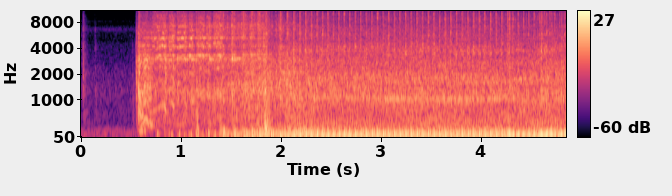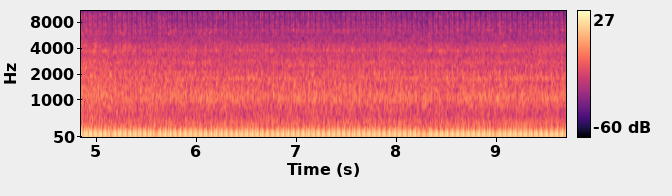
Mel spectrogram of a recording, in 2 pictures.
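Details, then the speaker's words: Toro TimeCutter MX 4200 twin-cylinder zero-turn mower: it cranks, starts and idles unevenly, repeatedly dropping and recovering, and hesitates while driving. Fuel, plugs, fuel filter and valves were already done; the faulty ignition coils were the cause and were replaced. "So you guys can hear it idles and it drops down, idles, drops down, idles, drops down."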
